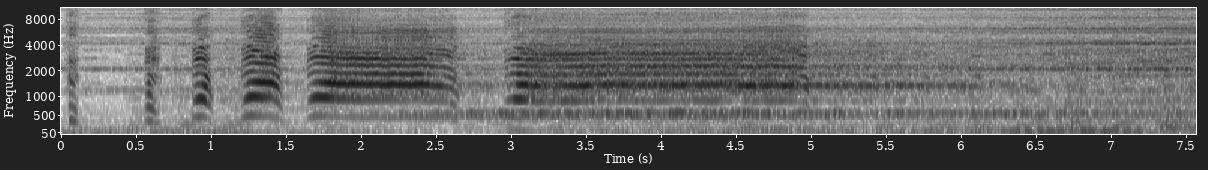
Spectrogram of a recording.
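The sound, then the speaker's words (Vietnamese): An agonised scream rings out in a large house: loud, high, piercing wails, first a few short cries that rise and fall in pitch, then one long sustained shriek. “Trong ngôi nhà lớn bỗng vang lên một tiếng hét thảm.”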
